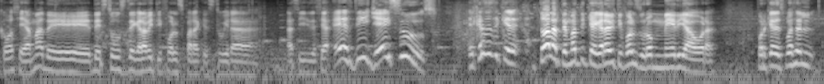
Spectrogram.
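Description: A young man with a Mexican Spanish accent, telling funny stories and commenting on gameplay with loud, animated outbursts. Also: high-pitched. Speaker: gaming streamer. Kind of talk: comedic storytelling and gameplay commentary.

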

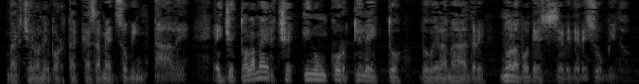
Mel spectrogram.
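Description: A man reading a literary novel aloud in a lively, expressive way. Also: low voice, brisk, husky. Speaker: reader.

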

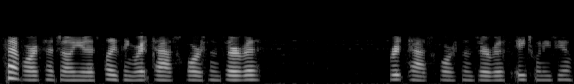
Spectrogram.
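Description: Dispatcher on radio, flat and quick, phone-like sound. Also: medium pitch, clear, resonant tone, no echo. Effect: two-way radio. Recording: narrow phone-like radio channel.

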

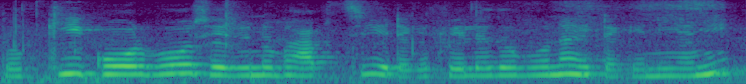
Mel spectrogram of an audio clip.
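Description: A young woman chatting directly to viewers in a casual home vlog, now and then scolding the kids loudly. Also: fairly high pitch, moderate pace, slight background noise. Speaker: family vlogger. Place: family home and kitchen.

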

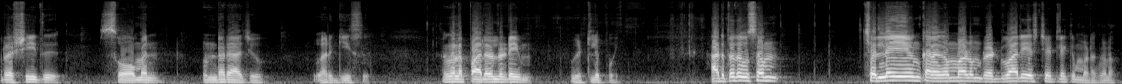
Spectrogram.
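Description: A man calmly narrating an audiobook as a storyteller. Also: mid-range voice, clear, resonant tone.

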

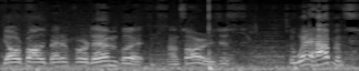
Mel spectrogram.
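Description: A young man on an outdoor football pitch, boasting excitedly and joking during a casual challenge. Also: fast talker, recorded from a distance. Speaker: player. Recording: outdoor audio with music behind.

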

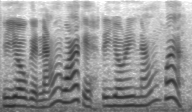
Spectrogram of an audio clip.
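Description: Mom coaxing her kid outside, kinda high voice, bit of faint street noise. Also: sing-song, fast talker. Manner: coaxing, repetitive, playful. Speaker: mother filming her child. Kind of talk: casual chat with a toddler.

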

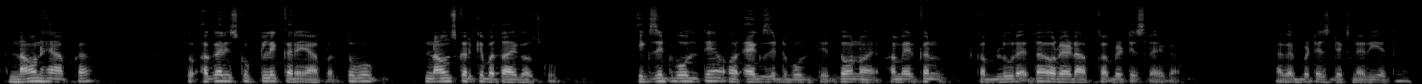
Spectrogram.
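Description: A male English teacher giving an online vocabulary lesson, explaining in Hindi and reading English lines out slowly. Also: medium pitch, fairly even intonation, creaky, no room sound.

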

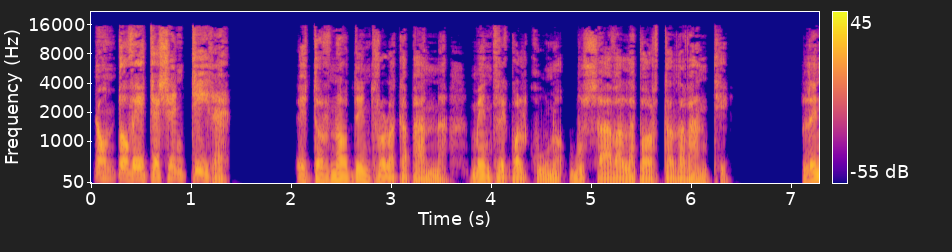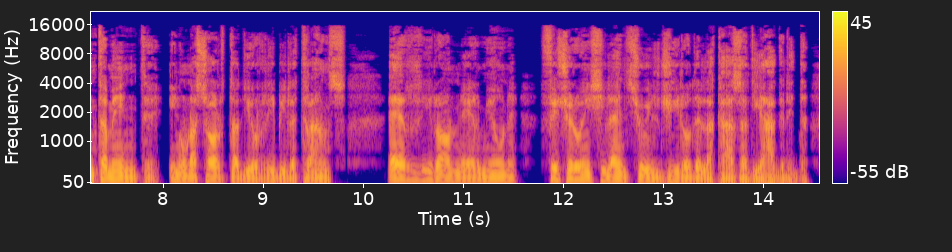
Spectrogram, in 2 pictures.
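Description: A man reading an audiobook with expressive storytelling. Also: a bass voice, moderate pace, husky, dry recording, studio quality. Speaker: audiobook narrator.

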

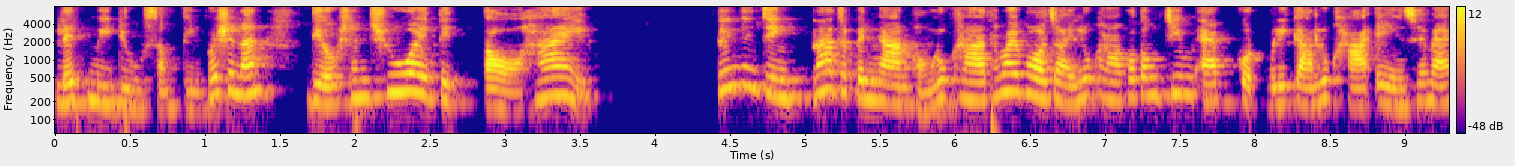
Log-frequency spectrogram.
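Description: A woman English teacher giving an online lesson, drilling phrases word by word and prompting viewers to repeat them aloud. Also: mid-range voice.

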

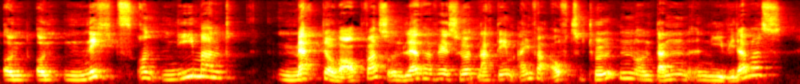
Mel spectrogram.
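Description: Man in his thirties, slightly high voice, critical ranting film review, filler-heavy, small room, camera at medium distance. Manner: critical, ranting, with many fillers and repeated words. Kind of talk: casual spoken film review. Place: small plain room indoors, seated on a sofa.

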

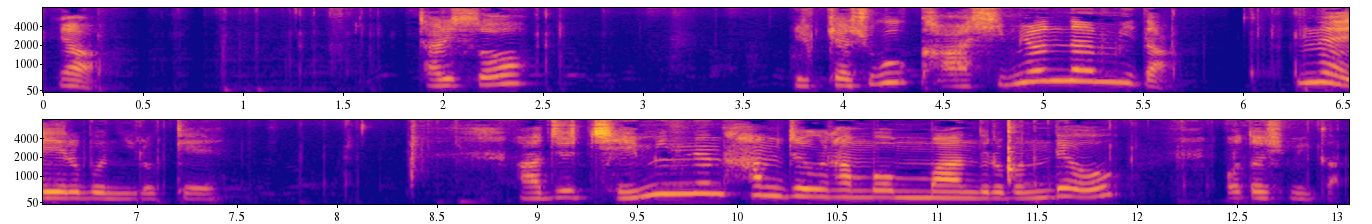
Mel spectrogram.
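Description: A woman's voice: fairly high pitch, rough recording. A woman casually walking through a game trap, playful and teasing, with jokey mock threats. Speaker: gameplay creator. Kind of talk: casual game walkthrough commentary.

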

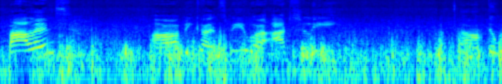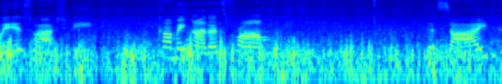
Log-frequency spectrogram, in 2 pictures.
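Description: A woman chatting casually as she films a sailing vlog from the deck of a sailboat, explaining things with many fillers. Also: on the high side. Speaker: sailing vlogger. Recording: windy outdoor phone recording. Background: wind and water noise.

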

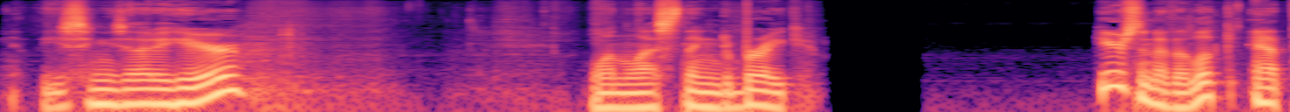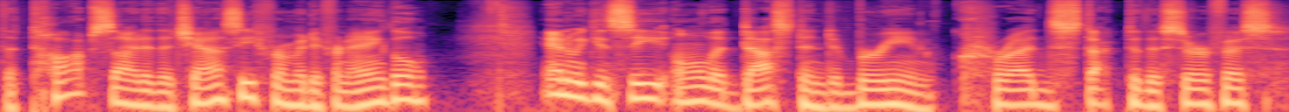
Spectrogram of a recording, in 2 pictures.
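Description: An electronics restorer hosts his video from a workbench in an indoor workshop, talking casually through a hands-on repair and explaining each step with care. His mid-range voice is a little mellow, and the studio-quality recording carries no room sound.

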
